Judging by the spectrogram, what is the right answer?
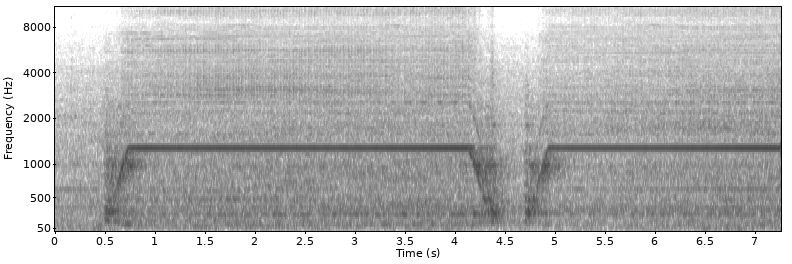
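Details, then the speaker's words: Grizzly G0602 CNC lathe conversion, Mach3 Turn motor tuning of the stepper after the setting was lowered to 75: a steady, even high hum on each traverse, starting and stopping cleanly. It moves smoothly with no stutter. "sounds good let's drop it down to say ten more and just see what it sounds like"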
